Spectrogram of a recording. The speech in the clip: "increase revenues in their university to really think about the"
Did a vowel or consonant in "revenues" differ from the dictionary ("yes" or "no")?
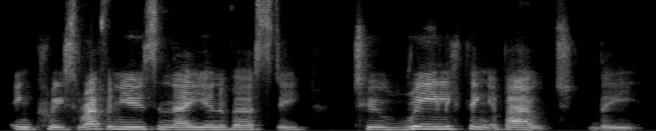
no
